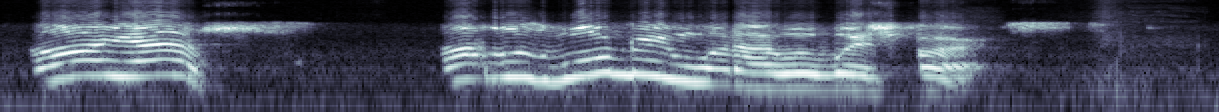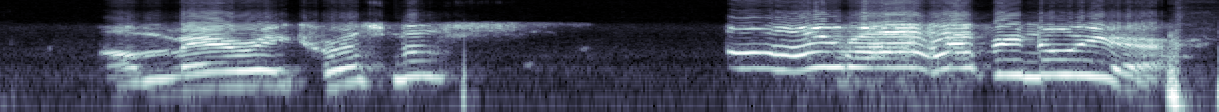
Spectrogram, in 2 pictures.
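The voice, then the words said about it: Imitation of a movie villain's voice. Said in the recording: “in a Bane voice ... that Tom Hardiness that he gave to Bane”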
